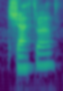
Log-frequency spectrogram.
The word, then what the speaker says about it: Shathra: um I I don't know yeah it's it's shathra funny with pronunciations but uh yeah she won uh she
